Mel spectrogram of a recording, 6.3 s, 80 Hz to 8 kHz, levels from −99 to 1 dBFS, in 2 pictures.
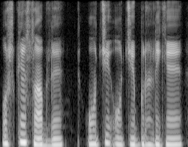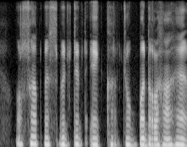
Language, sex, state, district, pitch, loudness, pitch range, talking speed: Hindi, male, Himachal Pradesh, Shimla, 135 Hz, -18 LUFS, 130-145 Hz, 135 wpm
